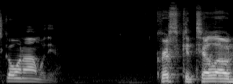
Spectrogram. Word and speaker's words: Cotillo: Chris Catillo, not CIO as much as the section 10 people want you to think. Otherwise, I keep hearing both. I I it's just it's not both. It rhymes with pillow.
